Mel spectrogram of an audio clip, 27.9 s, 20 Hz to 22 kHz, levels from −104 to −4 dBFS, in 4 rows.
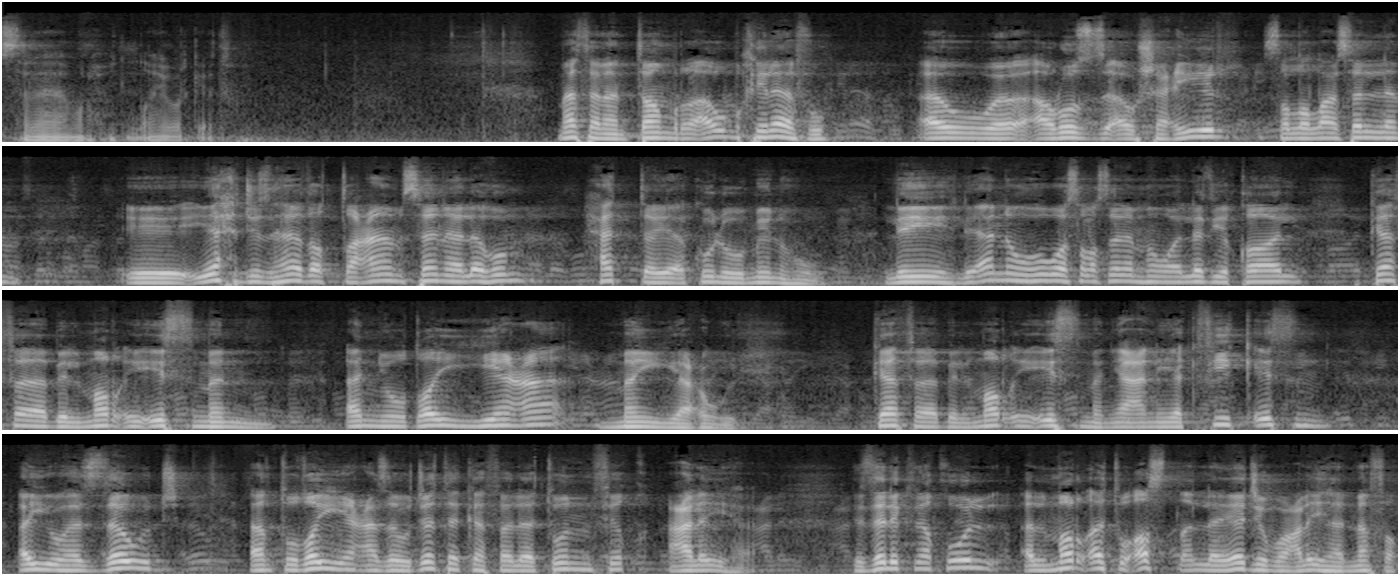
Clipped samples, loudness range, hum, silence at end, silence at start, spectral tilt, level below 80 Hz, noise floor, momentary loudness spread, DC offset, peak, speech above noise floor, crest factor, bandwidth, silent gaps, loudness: under 0.1%; 2 LU; none; 0 s; 0 s; -5 dB/octave; -54 dBFS; -62 dBFS; 12 LU; 0.1%; -10 dBFS; 31 dB; 22 dB; 16 kHz; none; -31 LUFS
